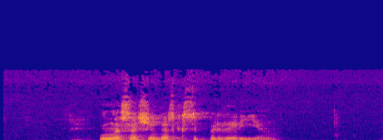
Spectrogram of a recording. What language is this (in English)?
Galician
